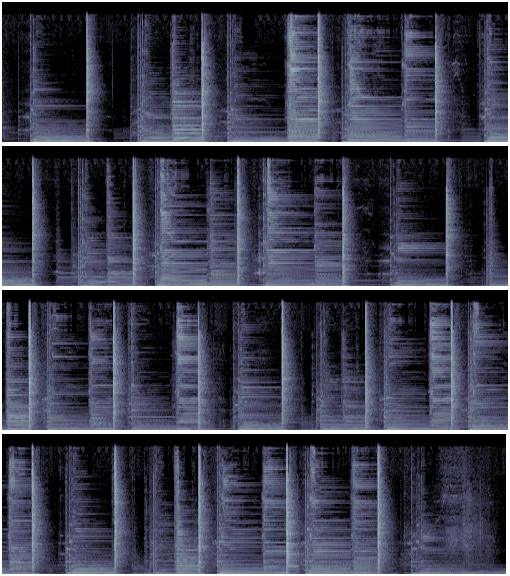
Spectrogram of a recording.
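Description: An acoustic guitar strummed in the steady, repeating verse rhythm of a song, with sharp percussive slaps on the beat, played alone for a long stretch.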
